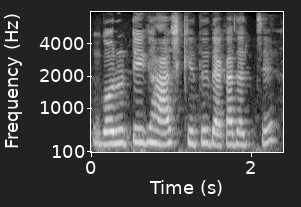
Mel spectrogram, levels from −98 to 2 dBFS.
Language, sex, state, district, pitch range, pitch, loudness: Bengali, female, West Bengal, Alipurduar, 245-280 Hz, 265 Hz, -15 LUFS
